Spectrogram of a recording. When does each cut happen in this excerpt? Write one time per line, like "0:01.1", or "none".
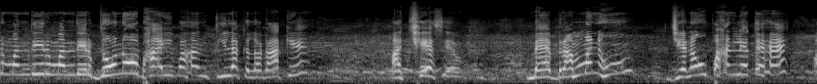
none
